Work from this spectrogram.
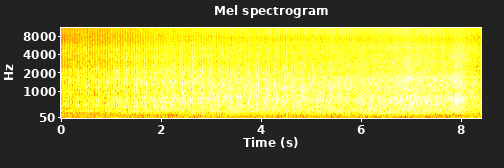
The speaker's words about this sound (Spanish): Es un helicóptero de... del gobierno. Vienen por nosotros.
